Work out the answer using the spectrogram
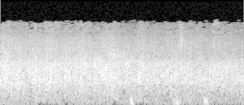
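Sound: audience applause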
